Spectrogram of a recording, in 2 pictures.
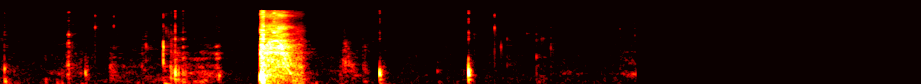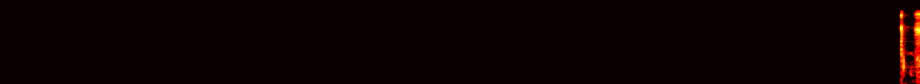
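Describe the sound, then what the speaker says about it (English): A single sharp cough in a quiet room, loud and brief, preceded and followed by a few faint clicks and small movement sounds, then long near-silence. "excuse me, I had to cough."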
